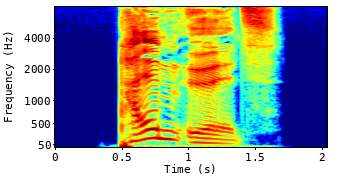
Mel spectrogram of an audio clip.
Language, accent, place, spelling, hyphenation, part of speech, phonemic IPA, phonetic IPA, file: German, Germany, Berlin, Palmöls, Palm‧öls, noun, /ˈpalmøːls/, [ˈpʰalmʔøːls], De-Palmöls.ogg
- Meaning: genitive singular of Palmöl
